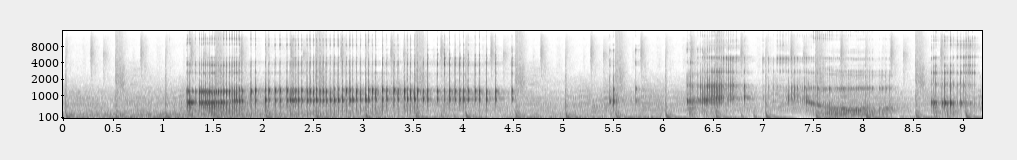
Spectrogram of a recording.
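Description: Repeated loud, drawn-out belches with music playing in the background; burping after a fizzy drink.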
